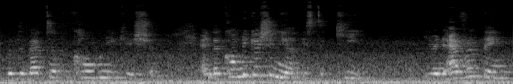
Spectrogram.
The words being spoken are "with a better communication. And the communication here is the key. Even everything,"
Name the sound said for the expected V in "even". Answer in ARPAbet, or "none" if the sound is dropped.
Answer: none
